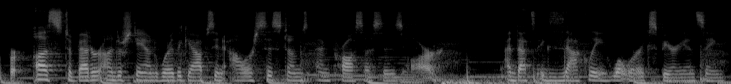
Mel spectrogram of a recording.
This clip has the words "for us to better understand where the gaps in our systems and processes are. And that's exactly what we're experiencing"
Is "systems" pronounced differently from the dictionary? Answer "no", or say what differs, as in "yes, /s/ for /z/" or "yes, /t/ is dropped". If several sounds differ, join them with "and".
no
